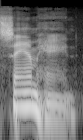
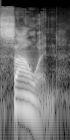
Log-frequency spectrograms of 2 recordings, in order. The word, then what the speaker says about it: Samhain: So they're kind of celebrating it, and they had a name for it that I always called Samhain. Because it's actually spelled that way. But in truth, it's called Samhain, is how you pronounce it.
